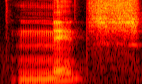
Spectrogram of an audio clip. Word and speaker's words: niche: Look, the word niche has two common accepted pronunciations. Niche rhymes with sheish, common in UK, French influence, and niche rhymes with pitch, historically American, still common.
